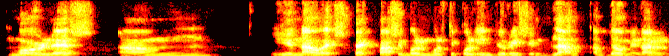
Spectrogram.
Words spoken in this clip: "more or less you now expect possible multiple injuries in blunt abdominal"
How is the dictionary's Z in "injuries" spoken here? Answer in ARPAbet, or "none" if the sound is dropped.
S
